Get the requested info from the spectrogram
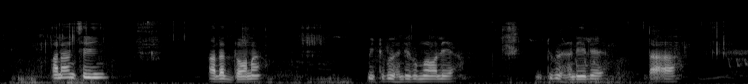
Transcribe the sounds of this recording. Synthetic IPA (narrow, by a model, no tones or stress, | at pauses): manansiɾiɲ | alɛd̪ɔna | mit̚tːukɔɦə̃ɳɖikumawalɛja | mit̚tːukɔɦəɳɖilɛ | d̪a̰ʔa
